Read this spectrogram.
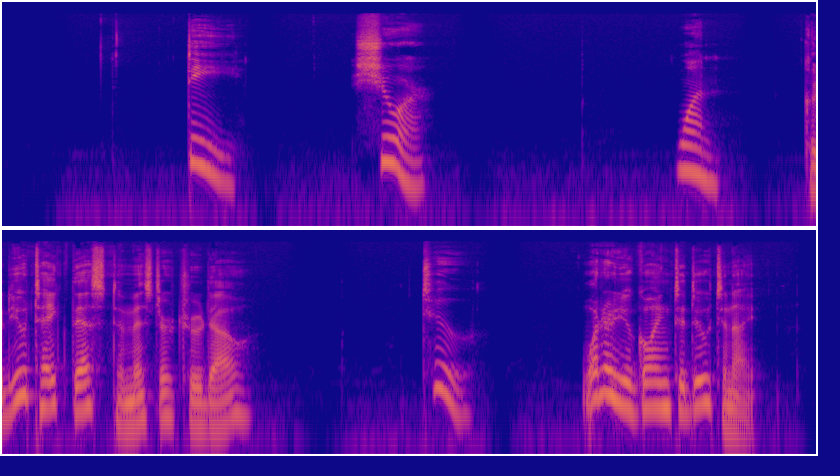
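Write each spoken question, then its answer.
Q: Sure.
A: 1: Could you take this to Mr. Trudeau?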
